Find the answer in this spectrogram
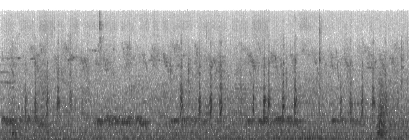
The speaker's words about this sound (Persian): کبوترا روی وسایل نشستن.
